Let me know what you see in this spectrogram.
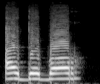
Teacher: کلمت ادبر میں یہاں حرف دال ہے اور اس پہ جزم ہے، تو دال حروف القلقلہ میں سے ہے. قلقلہ کا معنی ہے حرف ساکن کو ہلانا، تو ہمیں دال کو ہلاتے ہوئے یہ کلمہ کو پڑھنا ہے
